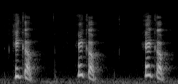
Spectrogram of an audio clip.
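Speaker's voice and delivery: high squeaky hiccup sounds. A narrator's reading. Jonah hiccups at the table, high squeaky yelps. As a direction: hiccup each word up high.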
